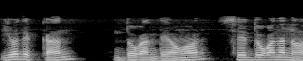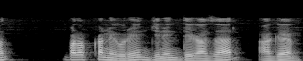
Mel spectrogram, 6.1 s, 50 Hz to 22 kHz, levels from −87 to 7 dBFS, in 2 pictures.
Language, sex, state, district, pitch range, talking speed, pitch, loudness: Chakma, male, Tripura, West Tripura, 125-150 Hz, 120 wpm, 140 Hz, -19 LUFS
